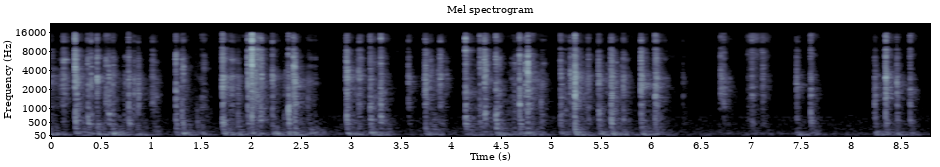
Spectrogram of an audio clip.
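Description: Fingertips with short nails type on a hollow black plastic ergonomic split keyboard resting on a plaid tablecloth. Quick bursts of bright, clacky keystrokes with a low hollow thump come in uneven runs separated by short pauses. Each click dies away almost at once.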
